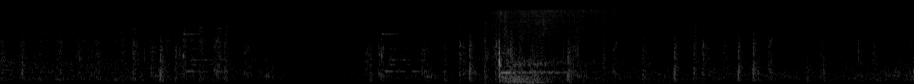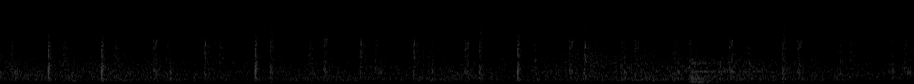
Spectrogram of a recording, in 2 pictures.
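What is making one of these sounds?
A fox's paws crunch quickly through snow.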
